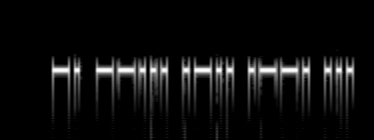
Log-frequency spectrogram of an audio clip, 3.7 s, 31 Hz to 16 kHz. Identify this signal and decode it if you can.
Morse code, heard as a keyed tone, about 23 wpm, 700 Hz. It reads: N7LPS
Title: USA Call Signs - 5 Characters - Repeated 3x - 22wpm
